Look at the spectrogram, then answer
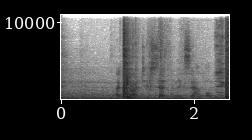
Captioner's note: wrench thudding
